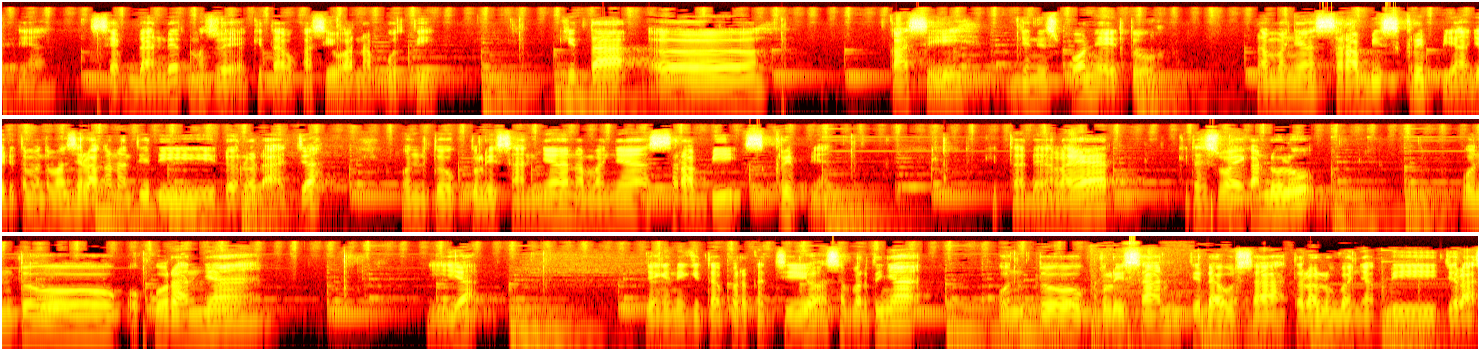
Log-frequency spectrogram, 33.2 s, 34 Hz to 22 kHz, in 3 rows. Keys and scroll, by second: 8.4 s, 8.8 r, 11.5 ctrl+], 18.2 Delete, 21.8 ctrl+[, 24.8 shift+Return, 28.2 ctrl+[, 30.6 Delete.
